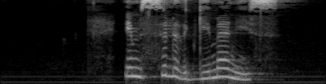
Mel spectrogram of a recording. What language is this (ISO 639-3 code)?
kab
